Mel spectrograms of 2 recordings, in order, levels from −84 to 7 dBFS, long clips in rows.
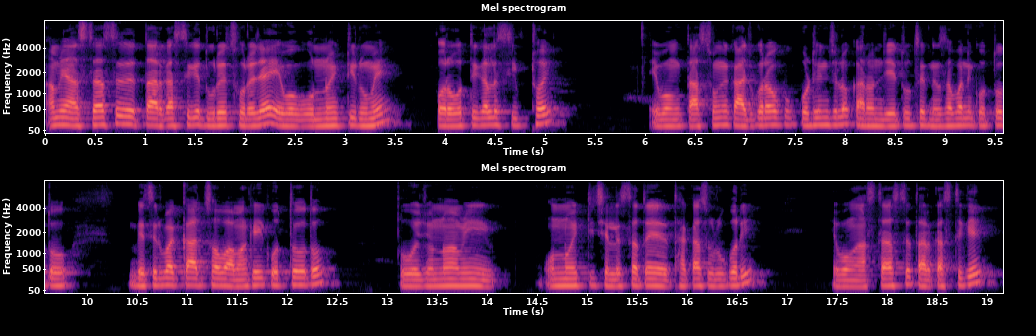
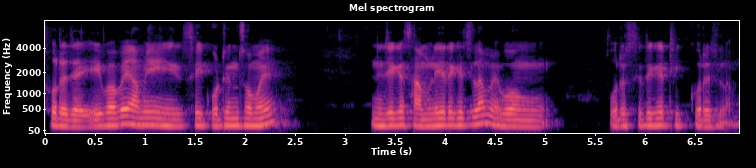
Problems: background sounds at intervals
